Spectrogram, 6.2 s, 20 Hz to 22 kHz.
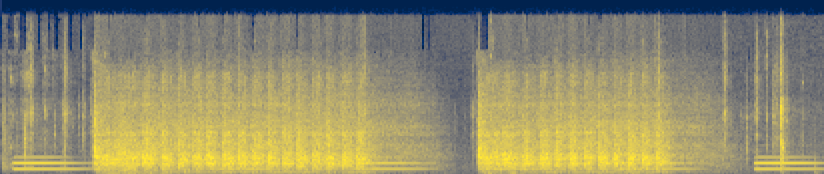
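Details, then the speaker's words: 2003 Ford Expedition 4.6L V8: two cranking bursts with steady starter chugging about three per second and warning chime between, starter engaging and turning engine but no firing; crank no start. "And as you can see, we have a crank no start situation. That is, this vehicle will crank. The starter is engaging. You can hear it turning the engine over."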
